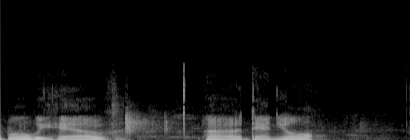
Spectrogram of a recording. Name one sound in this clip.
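Pool balls clack loudly as a rack is broken and the balls scatter and roll.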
